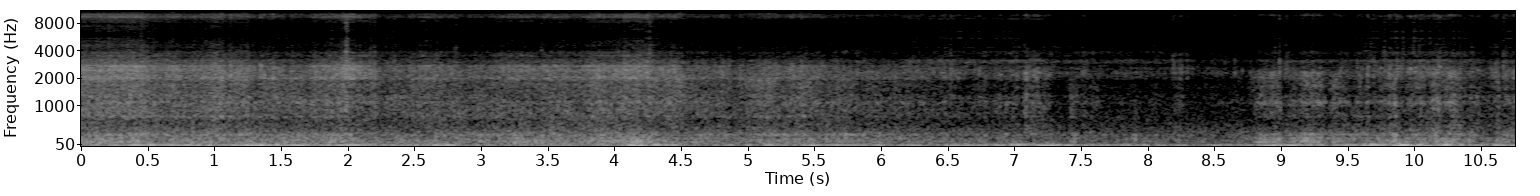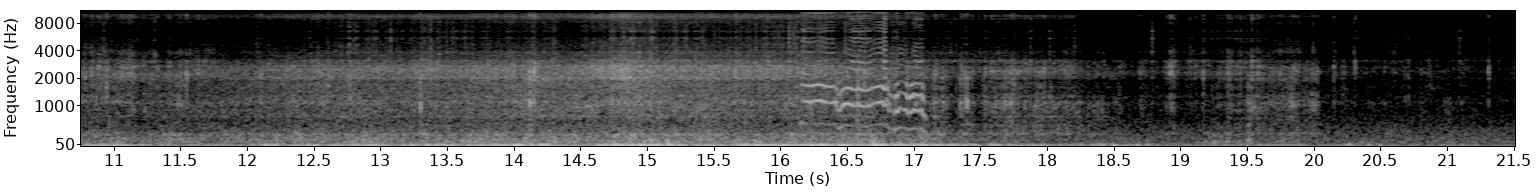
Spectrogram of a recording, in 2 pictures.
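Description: Ride noise of a downhill mountain bike on a dry dirt trail, heard from a helmet-mounted camera: wind buffeting the microphone over a steady rumble and rattle from the tyres and bike on the ground, with a short wavering high tone about three-quarters of the way through.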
